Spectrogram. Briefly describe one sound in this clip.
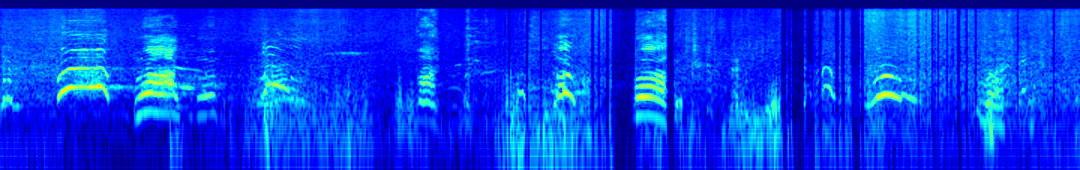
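Water rushes and splashes around a raft.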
